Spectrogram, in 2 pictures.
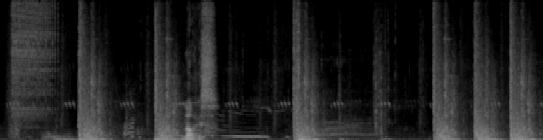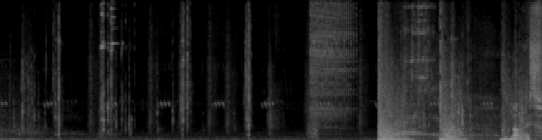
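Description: Loud gunshots boom one after another, each with a ringing tail.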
